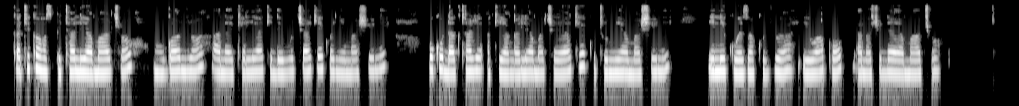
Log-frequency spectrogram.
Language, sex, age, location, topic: Swahili, female, 25-35, Kisii, health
